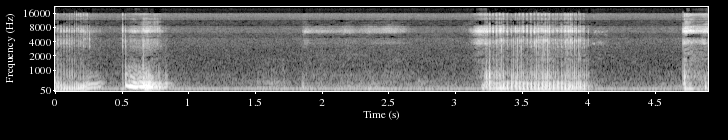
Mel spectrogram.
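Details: Dog asleep in its owner's arms, filmed with a cell phone, gives two low, rough snoring breaths, a short one early and a longer rattling one near the end, with quiet breathing and a faint hum between.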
